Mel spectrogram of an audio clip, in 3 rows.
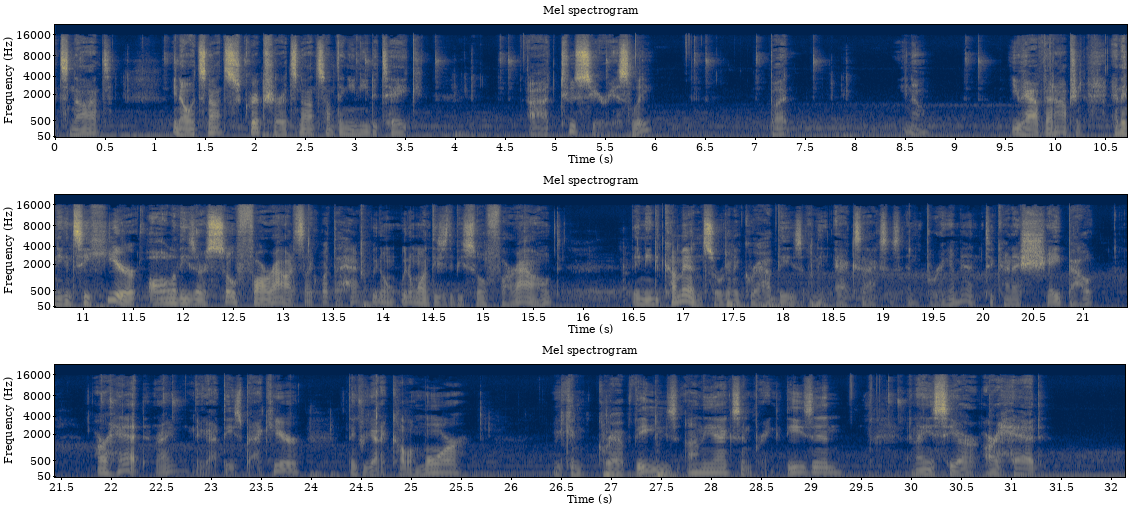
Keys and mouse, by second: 0.3 click, 0.6 g, 1.7 click, 2.1 g, 3.7 click, 4.0 g, 5.3 click, 5.7 g, 7.1 click, 7.8 g, 11.6-12.3 drag, 14.7 shift+click, 17.4 g, 22.6 click, 24.4 shift+click, 26.9 g, 30.8-32.1 middle drag.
